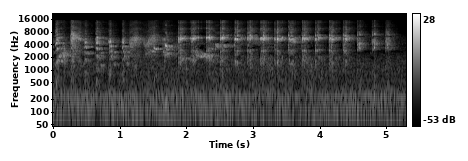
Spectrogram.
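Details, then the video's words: Long-tailed shrike lure call: harsh high chirps at first, then a steady series of sharp notes repeated about twice a second over a thin twittering background. "pikat burung cendet ampuh satu menit langsung dapat"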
